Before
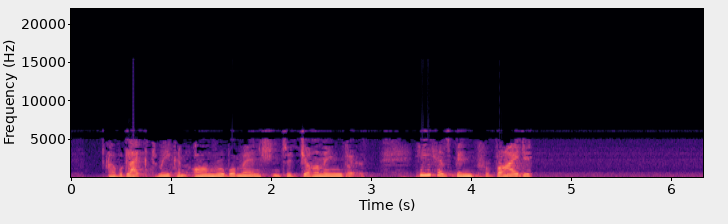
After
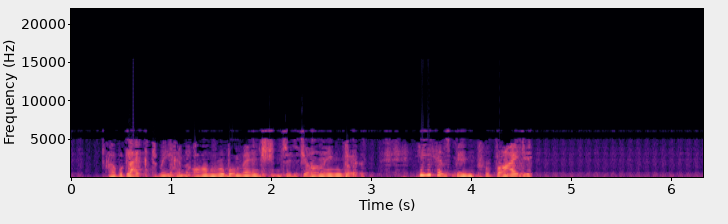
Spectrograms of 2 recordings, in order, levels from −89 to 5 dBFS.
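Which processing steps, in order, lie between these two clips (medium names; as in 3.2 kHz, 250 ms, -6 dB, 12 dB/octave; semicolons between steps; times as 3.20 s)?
0.81–2.85 s: transient shaper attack -8 dB, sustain +7 dB; tremolo 12 Hz, depth 58%; trim +1.5 dB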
